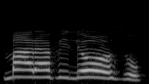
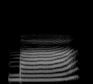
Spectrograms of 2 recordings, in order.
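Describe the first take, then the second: First: Said in the usual way. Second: "maravilhoso" in five isolated beats, ma, ra, vi, lho, zo; split into syllables. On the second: Shown as a demonstration. Teacher counting syllables, "maravilhoso" syllable by syllable. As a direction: pause after every syllable of "maravilhoso". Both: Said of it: "quatro ou mais sílabas".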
